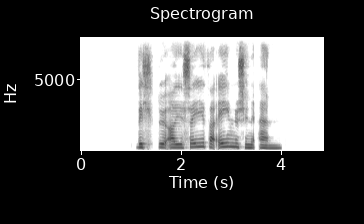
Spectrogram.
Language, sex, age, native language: Icelandic, female, 13, Icelandic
